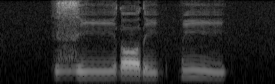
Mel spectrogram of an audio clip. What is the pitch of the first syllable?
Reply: low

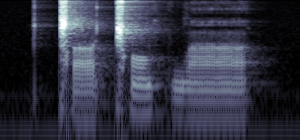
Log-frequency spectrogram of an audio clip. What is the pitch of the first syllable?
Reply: low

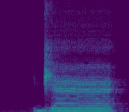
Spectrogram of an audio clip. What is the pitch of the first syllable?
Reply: low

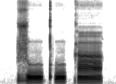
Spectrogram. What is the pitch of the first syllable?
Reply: low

